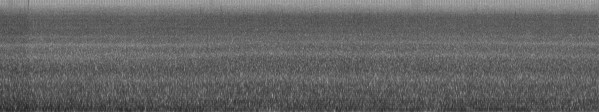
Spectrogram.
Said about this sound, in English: That is the sound of the waves crashing on the beach.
